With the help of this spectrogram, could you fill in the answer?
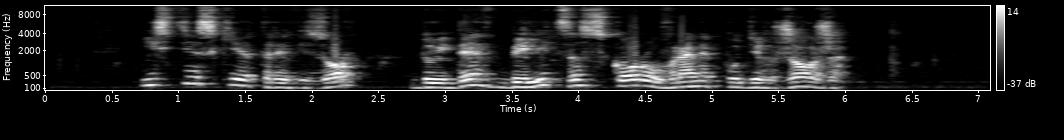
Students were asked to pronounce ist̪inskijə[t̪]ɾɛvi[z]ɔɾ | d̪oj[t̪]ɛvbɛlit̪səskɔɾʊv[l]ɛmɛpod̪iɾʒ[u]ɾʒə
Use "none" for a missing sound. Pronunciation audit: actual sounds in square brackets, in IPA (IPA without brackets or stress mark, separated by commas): t̪, z, d̪, ɾ, ɔ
